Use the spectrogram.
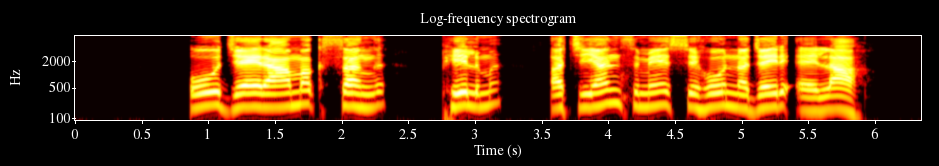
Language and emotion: Maithili, neutral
